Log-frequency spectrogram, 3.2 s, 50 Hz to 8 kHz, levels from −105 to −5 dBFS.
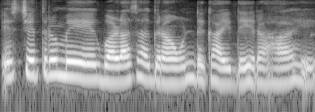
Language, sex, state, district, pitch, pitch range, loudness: Hindi, female, Madhya Pradesh, Bhopal, 205 Hz, 185-240 Hz, -15 LUFS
